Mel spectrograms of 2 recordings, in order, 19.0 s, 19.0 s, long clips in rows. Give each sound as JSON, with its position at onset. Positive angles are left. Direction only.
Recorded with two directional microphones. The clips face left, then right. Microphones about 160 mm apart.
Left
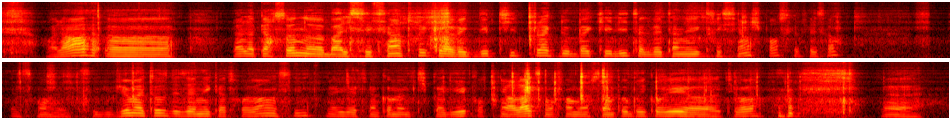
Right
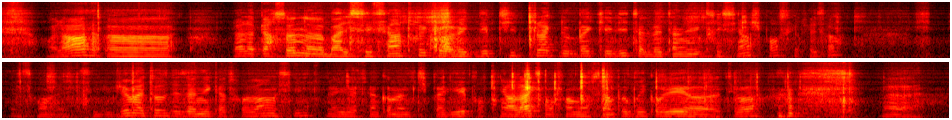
{"t": 0.0, "sound": "a sound", "side_deg": 35}
{"t": 2.3, "sound": "speech", "side_deg": 30}
{"t": 10.6, "sound": "speech", "side_deg": 30}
